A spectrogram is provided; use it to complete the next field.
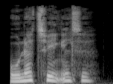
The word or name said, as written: undertvingelse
